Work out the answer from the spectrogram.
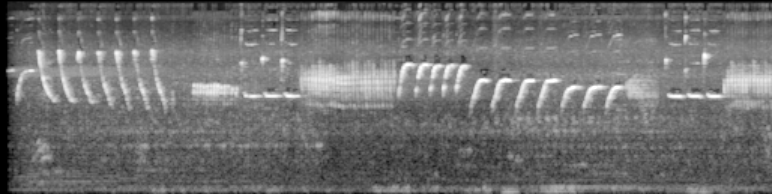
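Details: Canary of the AF type singing steadily: rapid trills of falling whistled notes high in pitch, buzzy churring phrases and short flat whistles alternating, with faint low background hum.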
